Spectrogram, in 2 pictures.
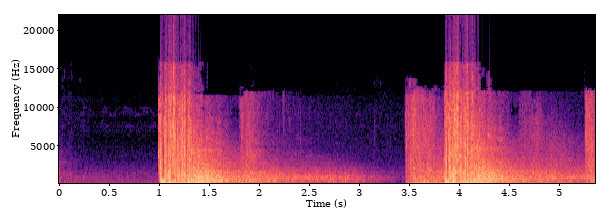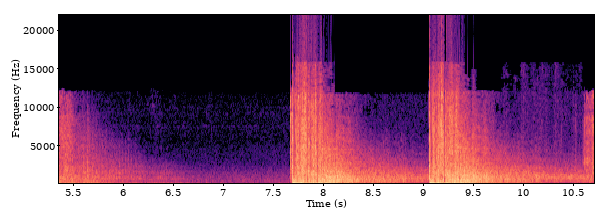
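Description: A heavy handgun fires single loud shots, each with a long echoing tail.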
